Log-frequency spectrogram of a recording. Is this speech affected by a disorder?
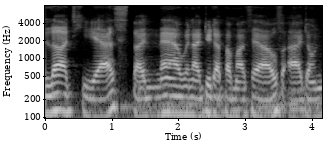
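Yes: Down syndrome; intellectual disability.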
